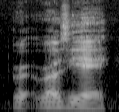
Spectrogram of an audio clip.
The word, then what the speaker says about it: Rozier: Rozier. – Rozier. – The R is like a Y.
